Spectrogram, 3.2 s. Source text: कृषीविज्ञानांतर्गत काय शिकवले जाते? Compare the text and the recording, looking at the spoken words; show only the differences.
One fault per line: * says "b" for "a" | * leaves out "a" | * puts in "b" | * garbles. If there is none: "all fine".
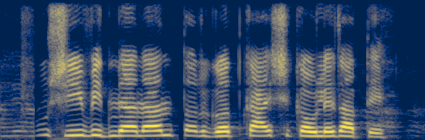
all fine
